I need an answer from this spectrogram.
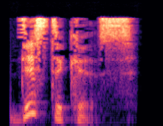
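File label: "distichous", British English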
